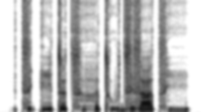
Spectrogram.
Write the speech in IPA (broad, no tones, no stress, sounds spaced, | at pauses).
t͡s ɪ k i t œ t͡sʰ ə̤ h ə tʰ ṳ d͡z ɪ z aː t͡sʰ i̤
